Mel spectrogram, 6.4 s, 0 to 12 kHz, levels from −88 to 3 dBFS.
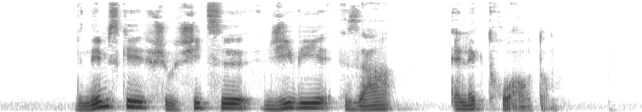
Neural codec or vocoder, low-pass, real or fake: none; 10.8 kHz; real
